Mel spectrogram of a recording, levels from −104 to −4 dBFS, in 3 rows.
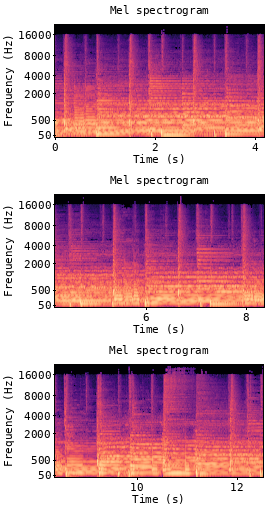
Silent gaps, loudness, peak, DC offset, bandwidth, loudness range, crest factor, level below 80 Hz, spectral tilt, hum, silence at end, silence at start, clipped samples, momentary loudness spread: none; -19 LUFS; -2 dBFS; under 0.1%; 17 kHz; 1 LU; 14 dB; -30 dBFS; -6.5 dB/octave; none; 0 s; 0 s; under 0.1%; 3 LU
